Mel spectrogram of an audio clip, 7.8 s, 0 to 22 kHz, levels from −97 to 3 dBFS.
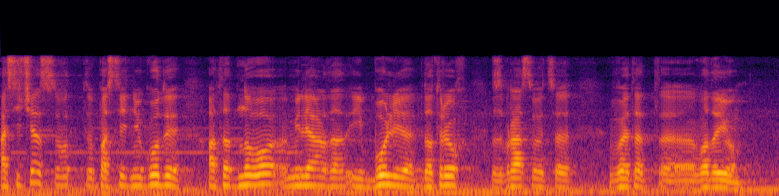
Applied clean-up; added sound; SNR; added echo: none; Traffic noise, roadway noise; 11 dB; reverberation time 0.7 s.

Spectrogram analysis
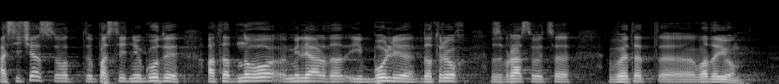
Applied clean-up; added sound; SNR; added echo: none; none; none; none.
